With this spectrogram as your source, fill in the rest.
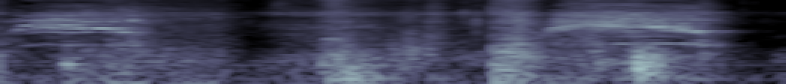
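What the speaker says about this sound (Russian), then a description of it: "Первым долгом котят кормлю." Hungry kittens in a village house meow at morning feeding time, two or three close, insistent high cries spaced across a couple of seconds, with faint household noise between.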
